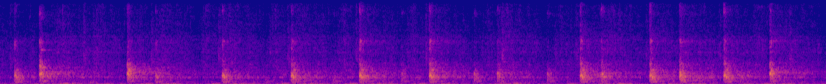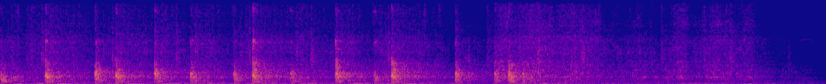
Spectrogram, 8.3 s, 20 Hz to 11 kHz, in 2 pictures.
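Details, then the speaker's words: 1977 Chevrolet C10 after a broken rocker arm and valve lash adjustment, idling: sharp light ticking two to three times a second over a steady low idle; owner suspects a lifter or rocker on one side, not confirmed. "I know I'm alone sounds like the lifter on this side or the rocker or something"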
